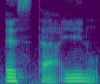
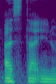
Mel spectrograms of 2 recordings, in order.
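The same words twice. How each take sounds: First: «استعینو» slower, opening on short e, as estainu; correct initial kasra. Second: «استعینو» opening on short a, as astainu; wrong initial fatha. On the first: («استعینو» شمرده، با کسره در آغاز) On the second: («استعینو» با فتحه در آغاز) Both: Shown as a demonstration.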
